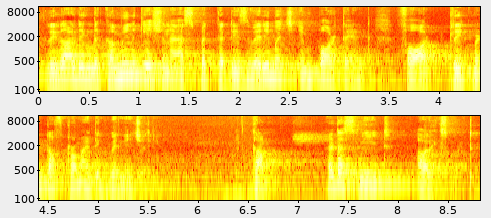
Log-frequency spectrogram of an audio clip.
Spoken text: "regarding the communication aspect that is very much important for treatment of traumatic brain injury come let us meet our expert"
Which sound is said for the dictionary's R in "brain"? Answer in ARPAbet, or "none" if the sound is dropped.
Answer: none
